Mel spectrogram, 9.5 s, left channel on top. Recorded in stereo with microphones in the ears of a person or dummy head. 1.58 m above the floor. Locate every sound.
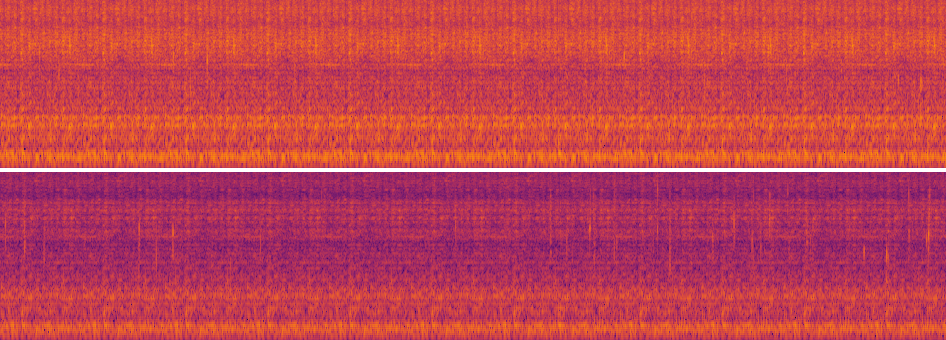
0.0 s an engine running: 70° left (ahead or behind), 1.4 m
